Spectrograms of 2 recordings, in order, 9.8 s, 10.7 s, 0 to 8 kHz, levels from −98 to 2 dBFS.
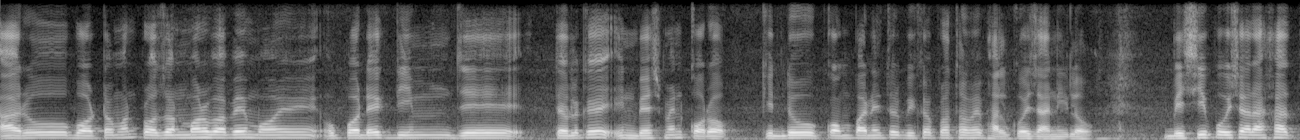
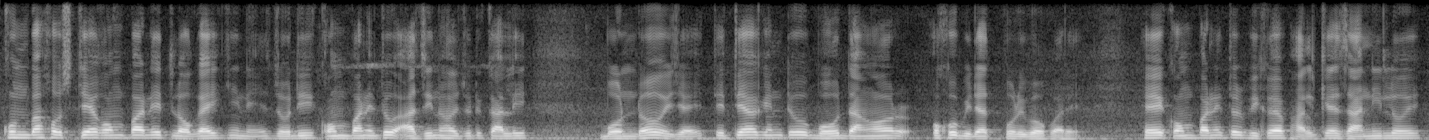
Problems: none marked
